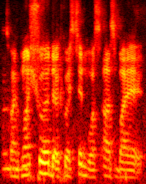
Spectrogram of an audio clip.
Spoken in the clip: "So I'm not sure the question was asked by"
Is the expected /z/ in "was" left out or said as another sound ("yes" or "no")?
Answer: yes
